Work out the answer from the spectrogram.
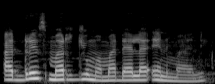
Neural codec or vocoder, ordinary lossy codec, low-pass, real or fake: none; none; none; real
